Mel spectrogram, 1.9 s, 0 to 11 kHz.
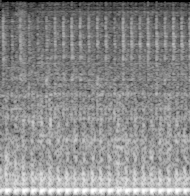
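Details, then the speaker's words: Yamaha Jupiter Z1 with rough engine noise and top speed only 60-80: loud, lumpy idle with hard regular thumps about ten per second and rattling clatter; running very rough inside, cause suspected, not confirmed. "memang bunyinya sudah parah"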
